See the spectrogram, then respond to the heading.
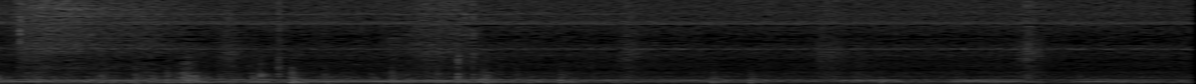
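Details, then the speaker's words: Washer dryer on its final spin: a steady hum with even, unchanging tones and no knocking, running smoothly; shock absorber knocking was heard just before. "sounds smooth i mean it will get smoother as we go along"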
